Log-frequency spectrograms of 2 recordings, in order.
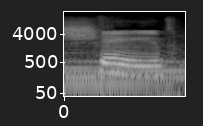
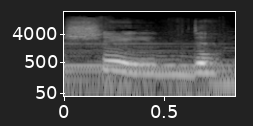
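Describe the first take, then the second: First: The word ends without a d sound. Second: The word ends with a d sound. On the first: It is how locals say it. The speaker calls it right. "it's shave" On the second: It marks the speaker as a tourist. The speaker calls it wrong. "not shaved, E D, you'll sound like a tourist if you say that"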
